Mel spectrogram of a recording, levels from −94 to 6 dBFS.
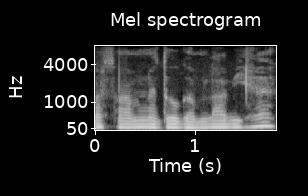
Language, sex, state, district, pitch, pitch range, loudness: Hindi, male, Jharkhand, Ranchi, 110 Hz, 110-115 Hz, -16 LUFS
